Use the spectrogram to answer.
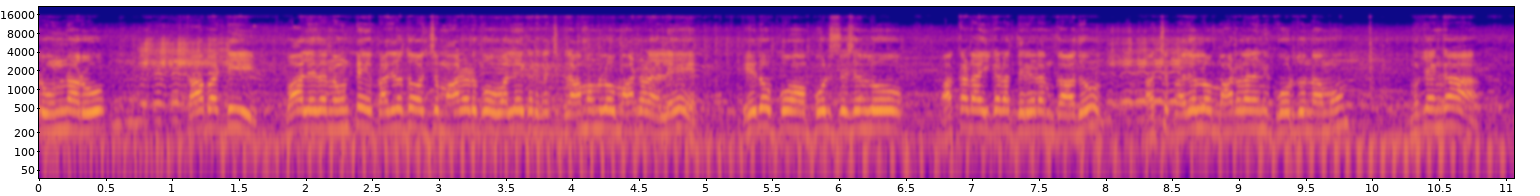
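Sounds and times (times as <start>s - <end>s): goat bleating: 0.6s - 1.6s, 7.7s - 9.0s.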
